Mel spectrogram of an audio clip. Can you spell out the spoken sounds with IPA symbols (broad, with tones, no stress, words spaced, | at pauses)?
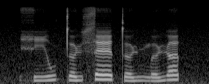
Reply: hiː˨˥w t̪ɵ˧ɥsɛː˥t̪ɵ˨˧ɥ mɵ˨˥ɥɐ˥t̚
